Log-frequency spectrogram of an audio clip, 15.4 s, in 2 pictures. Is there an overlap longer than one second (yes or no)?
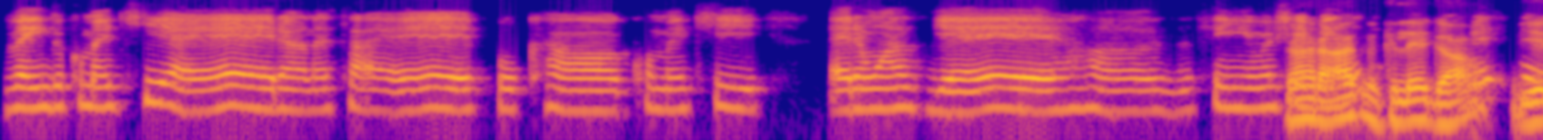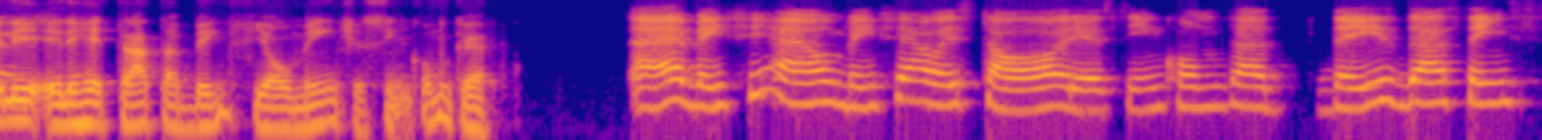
yes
